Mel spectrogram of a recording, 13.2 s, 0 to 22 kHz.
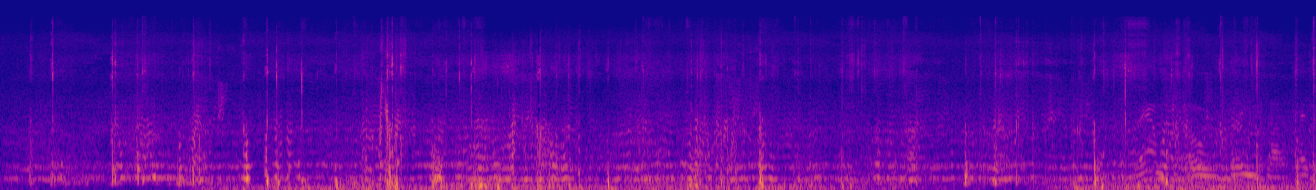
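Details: Honey bees buzzing during hive splitting in March 2020 with queen cells in the splits, a dense low hum around 200–250 with rising and falling tones as bees fly close, plus intermittent knocks and handling clicks.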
